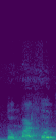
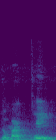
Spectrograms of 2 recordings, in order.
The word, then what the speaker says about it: tomate: Tomato cherry. That's how they say it here. Tomato cherry. It's tomate. That's what they say. Tomatoes. Tommate, not tomato.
